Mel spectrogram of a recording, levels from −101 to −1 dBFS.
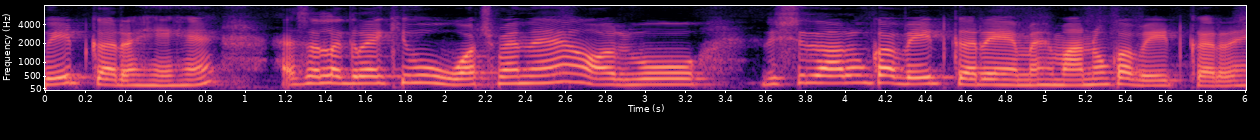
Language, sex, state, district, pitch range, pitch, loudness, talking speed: Hindi, female, Jharkhand, Jamtara, 195-255 Hz, 210 Hz, -23 LUFS, 240 wpm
